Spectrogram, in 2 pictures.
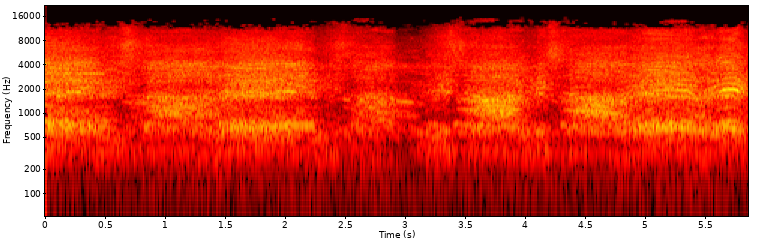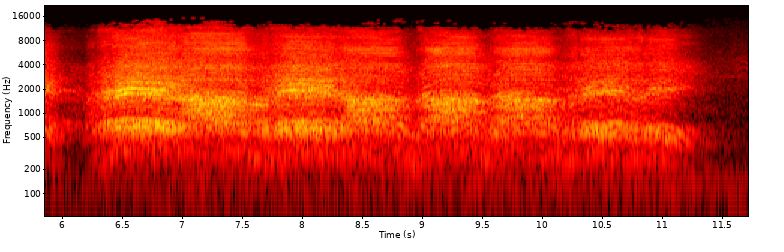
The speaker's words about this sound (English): He went to Kashi and meditated upon Sri Chaitanya Mahaprabhu converting Prakasananda Saraswati and all the Mayavadis, and how he inundated the entire Kashi with the tumultuous roar of millions of people chanting the holy names.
